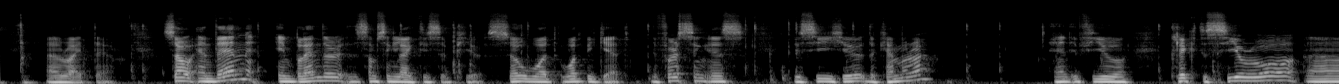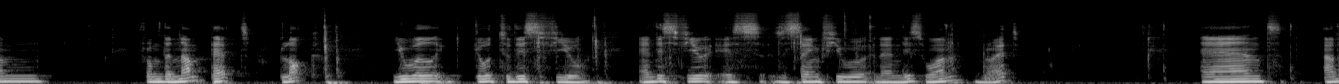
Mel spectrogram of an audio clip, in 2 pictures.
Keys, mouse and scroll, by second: 0.0 Down, 1.3 middle click, 2.2 scroll down 2, 2.5-4.2 middle drag, 4.5-4.9 scroll up 2, 5.3-6.6 middle drag, 7.4 click, 7.9 right click, 8.5-9.8 drag, 10.0-11.7 drag, 16.6 KP_0, 22.3 ctrl+alt+Down, 24.1-24.5 scroll down 2, 25.0-26.2 middle drag, 26.2-26.5 scroll down 2.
